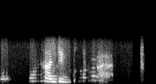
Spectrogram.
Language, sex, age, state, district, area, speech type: Dogri, female, 18-30, Jammu and Kashmir, Samba, rural, conversation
